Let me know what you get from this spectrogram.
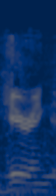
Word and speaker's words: Herring: Clint, C-L-I-N-T, Herring, H-E-R-R-I-N-G.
